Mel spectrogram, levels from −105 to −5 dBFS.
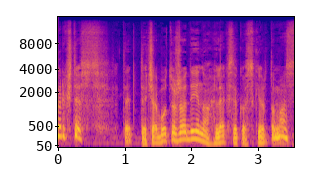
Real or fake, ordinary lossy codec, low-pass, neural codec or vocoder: real; AAC, 64 kbps; 14.4 kHz; none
